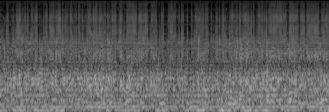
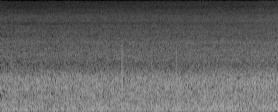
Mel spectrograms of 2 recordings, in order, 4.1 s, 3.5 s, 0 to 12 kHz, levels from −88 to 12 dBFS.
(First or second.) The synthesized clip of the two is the first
